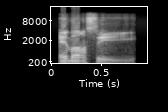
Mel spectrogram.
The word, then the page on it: MRC: British English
